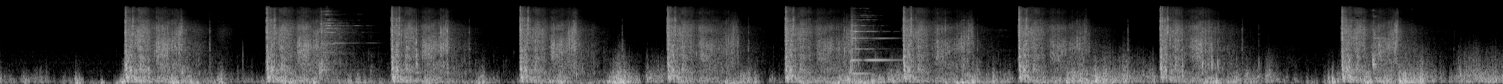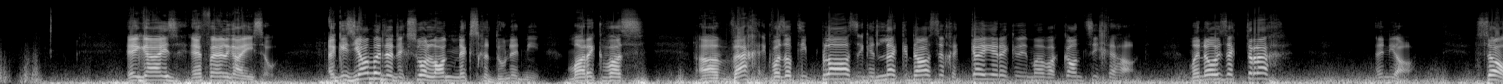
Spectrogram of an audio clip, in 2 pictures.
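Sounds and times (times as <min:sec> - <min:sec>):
rifle shots echoing: 0:01.2 - 0:06.0, 0:06.6 - 0:11.0, 0:11.6 - 0:12.4, 0:13.4 - 0:14.2
short metallic ring: 0:03.2 - 0:03.9, 0:08.5 - 0:09.4.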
